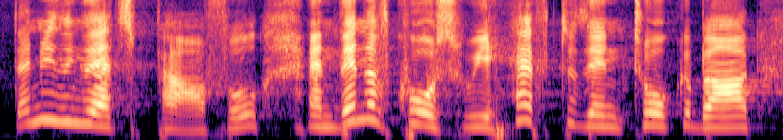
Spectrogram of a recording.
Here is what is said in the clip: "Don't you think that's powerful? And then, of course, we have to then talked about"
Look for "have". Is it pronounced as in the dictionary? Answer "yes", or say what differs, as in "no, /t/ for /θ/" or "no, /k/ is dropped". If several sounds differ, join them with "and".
no, /f/ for /v/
